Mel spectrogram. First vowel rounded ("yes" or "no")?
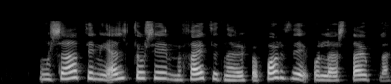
yes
